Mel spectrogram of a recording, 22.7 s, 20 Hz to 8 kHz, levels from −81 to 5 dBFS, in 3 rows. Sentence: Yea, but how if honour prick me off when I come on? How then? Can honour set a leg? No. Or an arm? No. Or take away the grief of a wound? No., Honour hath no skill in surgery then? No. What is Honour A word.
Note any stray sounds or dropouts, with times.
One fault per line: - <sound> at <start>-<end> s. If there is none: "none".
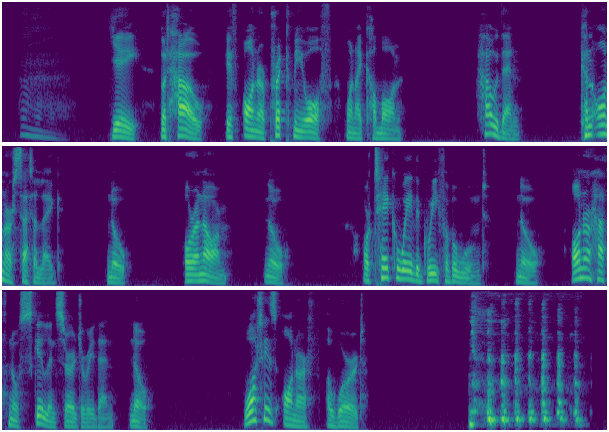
- sigh at 0.2-0.9 s
- laugh at 21.0-22.5 s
